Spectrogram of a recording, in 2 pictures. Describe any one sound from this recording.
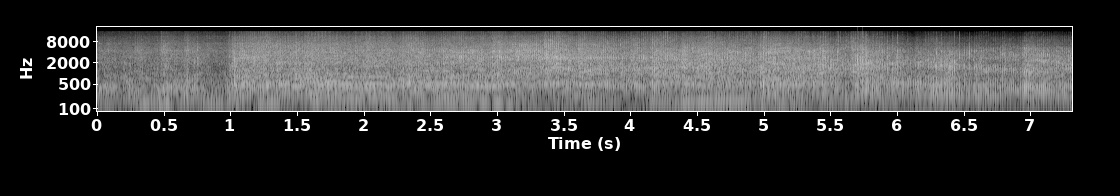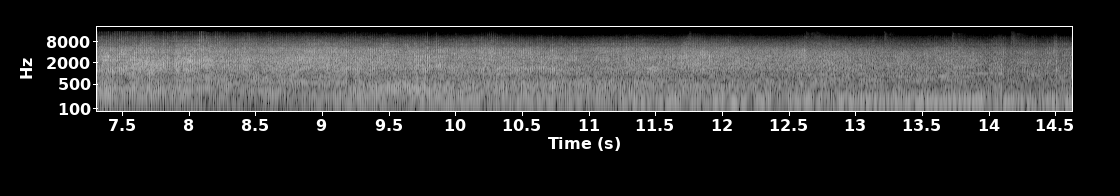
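Several quad bike engines roar and rev loudly as they race.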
